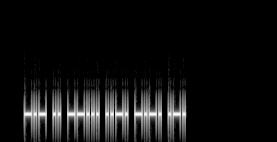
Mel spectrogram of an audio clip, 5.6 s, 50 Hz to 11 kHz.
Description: Morse code, heard as a keyed tone, about 25 wpm, 700 Hz. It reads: KI7FCR
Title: USA Call Signs - 6 Characters - Repeated 2x - 25wpm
